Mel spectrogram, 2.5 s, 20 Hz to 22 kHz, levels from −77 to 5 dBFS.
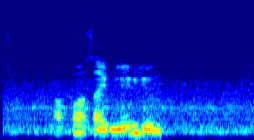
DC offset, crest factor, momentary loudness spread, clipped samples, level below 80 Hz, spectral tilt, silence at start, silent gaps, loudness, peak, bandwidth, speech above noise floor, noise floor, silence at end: under 0.1%; 14 dB; 24 LU; under 0.1%; -66 dBFS; -8.5 dB/octave; 0.1 s; none; -26 LUFS; -14 dBFS; 9.8 kHz; 23 dB; -48 dBFS; 0 s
